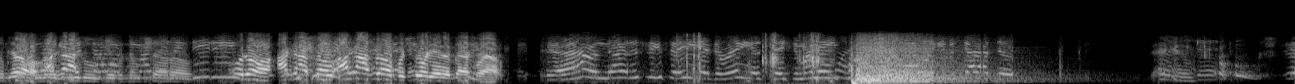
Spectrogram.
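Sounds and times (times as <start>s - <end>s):
speech: 0.0s - 10.4s, 11.6s - 12.9s
loud gunshot sound effect: 8.5s - 10.6s.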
